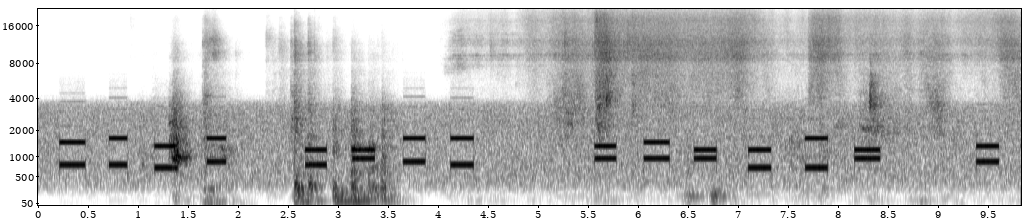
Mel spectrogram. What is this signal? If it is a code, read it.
DTMF, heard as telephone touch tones, dialled by hand, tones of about 220 ms, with phone line noise and the noise of a restroom. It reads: 6B2C 4*CB 0#*1A* 8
